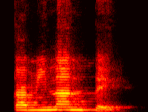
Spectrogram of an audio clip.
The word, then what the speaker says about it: caminante: Por ejemplo, si yo digo la palabra caminante. Caminante. ¿Sí? ¿En cuántas sílabas la puedo segmentar? Cuatro, muy bien. Caminante. ¿Dónde lleva la mayor fuerza de voz? En nan, correcto.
